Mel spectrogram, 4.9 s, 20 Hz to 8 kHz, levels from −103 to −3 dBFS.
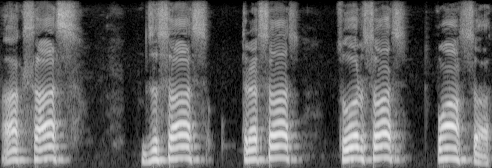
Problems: background sounds at intervals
